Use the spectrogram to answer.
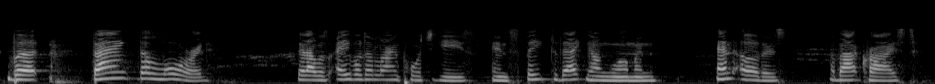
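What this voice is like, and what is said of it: Southern US accent. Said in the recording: “I talk with a southern accent, and I cannot change that... I'm a Georgia girl, and it won't leave me.”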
